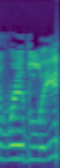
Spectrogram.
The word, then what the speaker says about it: Ridley: You keep saying Wrigley. It's Ridley.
